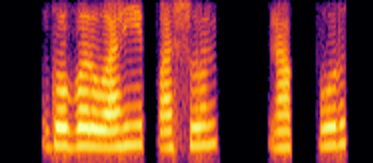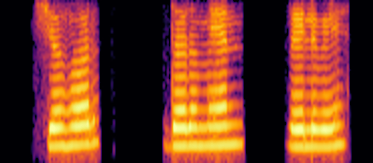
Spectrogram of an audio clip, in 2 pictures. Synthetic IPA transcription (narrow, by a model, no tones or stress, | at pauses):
ɡobəɾʋaɦipasuːnː | aɡ̚puːɾ | ɕəɦəɾ | d̪əɾmjan | ɾelʋe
